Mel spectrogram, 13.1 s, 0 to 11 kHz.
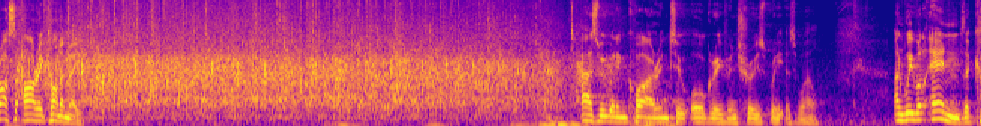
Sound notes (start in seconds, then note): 0.0 applause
